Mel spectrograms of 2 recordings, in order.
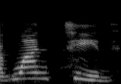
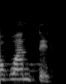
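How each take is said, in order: First: "wanted" said slowly, ending in a clear "-id"; correct pronunciation. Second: "wanted" said Spanish-style, ending "-te" with no final d; wrong pronunciation. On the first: Teacher shows students the right "wanted", slowly. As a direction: give "wanted" a full extra "-id" syllable. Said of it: "esto se pronuncia wanted". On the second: Teacher shows the students' wrong "wanted". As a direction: drop the d of "wanted" and end on an open "-te". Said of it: "no wanted". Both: Shown as a demonstration.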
